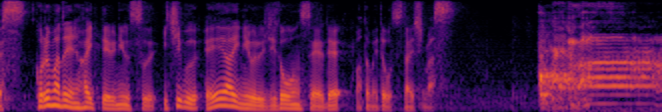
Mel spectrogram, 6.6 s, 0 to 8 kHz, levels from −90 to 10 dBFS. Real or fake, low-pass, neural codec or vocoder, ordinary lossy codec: fake; none; codec, 16 kHz, 4 kbps, X-Codec, WavLM features, trained on Multilingual LibriSpeech; none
